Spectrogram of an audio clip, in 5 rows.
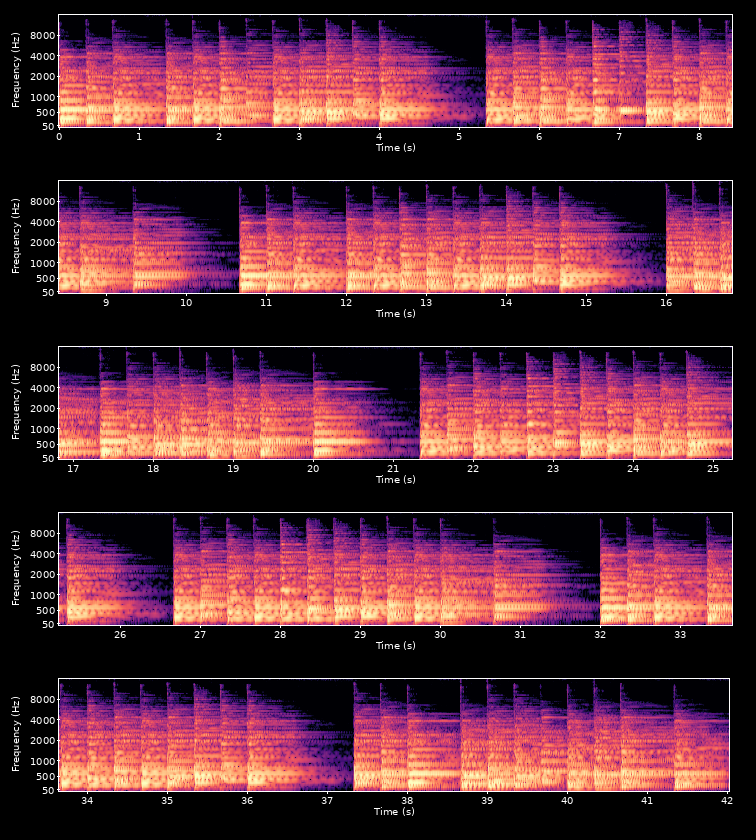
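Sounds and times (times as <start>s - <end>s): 
mono piano: 0.0s - 42.0s.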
